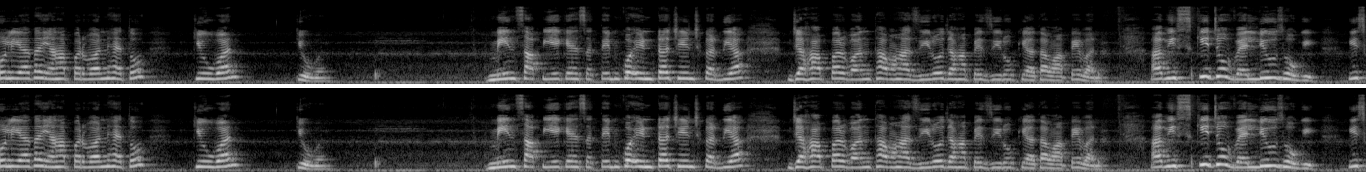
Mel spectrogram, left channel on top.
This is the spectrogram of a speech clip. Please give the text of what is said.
लिया था, यहां पर 1 है तो Q1 मीन्स आप ये कह सकते हैं इनको इंटरचेंज कर दिया, जहां पर 1 था वहां 0, जहां पे 0 किया था वहां पे 1। अब इसकी जो वैल्यूज होगी,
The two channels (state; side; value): noise; left; rumble, 30 dB below the sound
